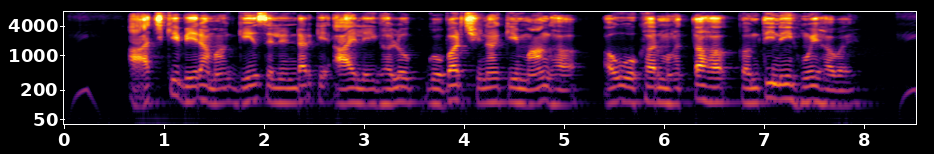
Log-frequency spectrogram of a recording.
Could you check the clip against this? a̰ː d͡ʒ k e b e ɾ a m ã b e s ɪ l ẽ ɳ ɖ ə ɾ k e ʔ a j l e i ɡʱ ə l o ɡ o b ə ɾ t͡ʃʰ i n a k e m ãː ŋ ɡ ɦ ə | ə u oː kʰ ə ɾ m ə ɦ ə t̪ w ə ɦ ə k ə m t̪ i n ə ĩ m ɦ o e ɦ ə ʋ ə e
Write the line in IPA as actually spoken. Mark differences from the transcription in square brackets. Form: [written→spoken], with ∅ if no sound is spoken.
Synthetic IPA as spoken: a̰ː d͡ʒ k e b e ɾ a m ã [b→ɡ] e s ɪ l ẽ ɳ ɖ ə ɾ k e ʔ a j l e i ɡʱ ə l o ɡ o b ə ɾ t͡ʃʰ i n a k e m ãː ŋ ɡ ɦ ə | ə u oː kʰ ə ɾ m ə ɦ ə t̪ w ə ɦ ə k ə m t̪ i n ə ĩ [m→∅] ɦ o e ɦ ə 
